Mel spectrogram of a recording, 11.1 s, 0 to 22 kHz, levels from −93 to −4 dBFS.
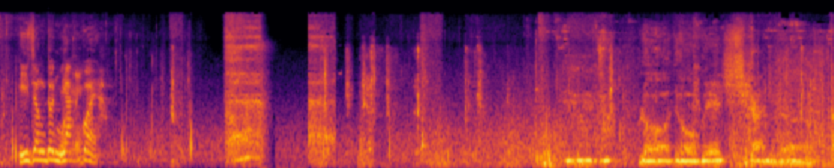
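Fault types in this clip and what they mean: Gain pumping: Throughout, the gain swings by around 20 dB, ducking under each loud sound, likely from excessive gain driving a fast limiter that squashes dynamics.
Call audio freeze: From 3.47 to 4.12 s, the last sound is extended as a fading buzz or hiss for 630 ms, then resumes where it stopped, likely because the jitter buffer ran empty while packets were delayed.
Skip ahead: At 4.46 to 4.49 s, playback jumps forward by roughly a third of a second. The dropped stretch leaves the two sides joined almost directly with a very brief fill.
Jitter buffer slow-down: From 4.68 to 5.46 s (88% speed) and 7.57 to 9.16 s (92% speed), repeated pitch periods or bits of pauses stretch the sound at unchanged pitch, rebuilding buffer reserve.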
